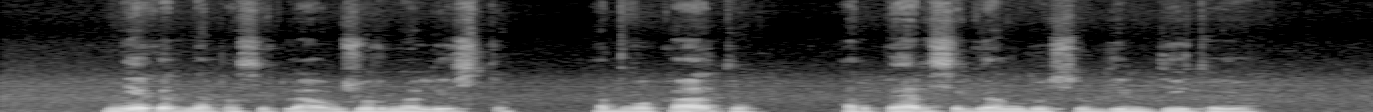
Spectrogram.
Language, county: Lithuanian, Klaipėda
